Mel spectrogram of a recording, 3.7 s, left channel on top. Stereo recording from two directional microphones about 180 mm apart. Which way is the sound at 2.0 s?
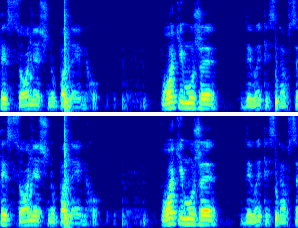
20° right (ahead or behind).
